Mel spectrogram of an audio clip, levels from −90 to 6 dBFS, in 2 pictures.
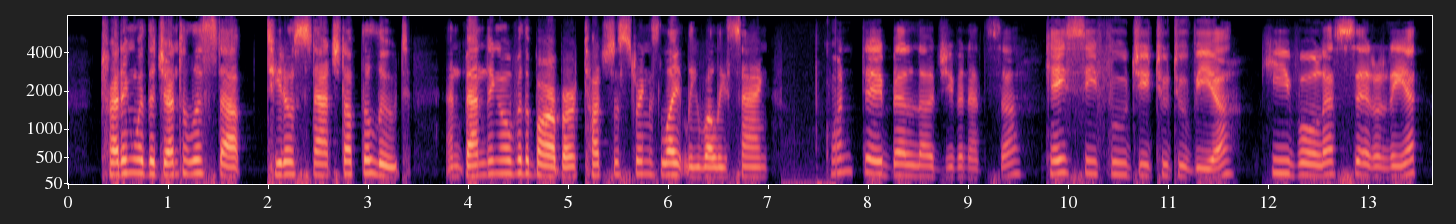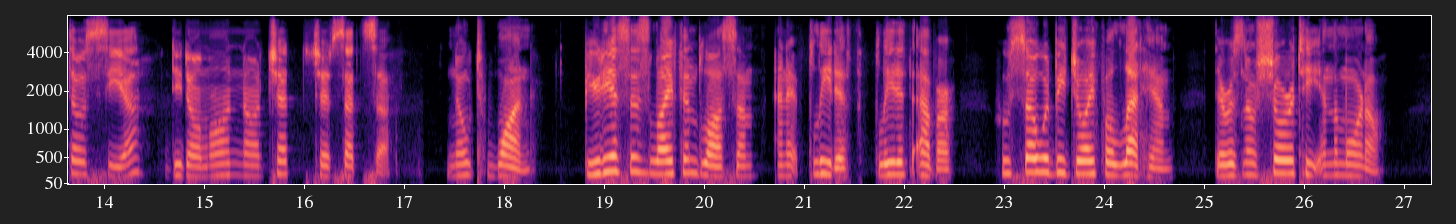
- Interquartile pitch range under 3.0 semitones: No, average, 3.5 semitones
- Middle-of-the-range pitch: No, high, 200 Hz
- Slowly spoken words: Yes, slow, 130 wpm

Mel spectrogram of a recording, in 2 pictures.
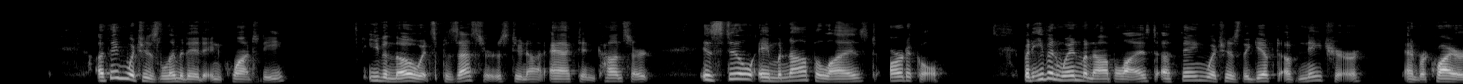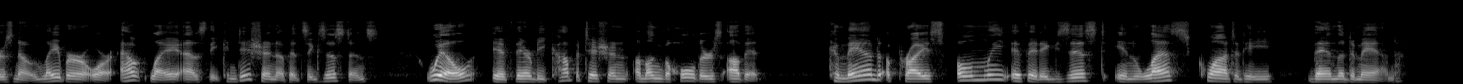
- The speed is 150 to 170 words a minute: No, average, 140 wpm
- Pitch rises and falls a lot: Yes, wide, 7.1 semitones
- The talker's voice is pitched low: No, medium, 150 Hz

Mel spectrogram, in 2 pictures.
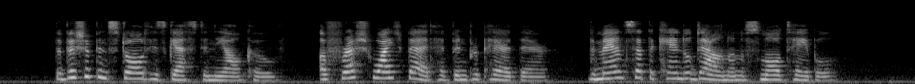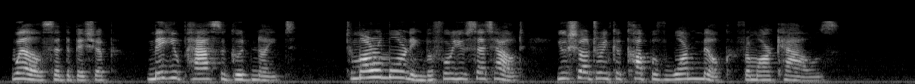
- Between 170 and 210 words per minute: Yes, average, 175 wpm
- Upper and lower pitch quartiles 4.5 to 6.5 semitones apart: Yes, average, 5.1 semitones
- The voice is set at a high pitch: Yes, high, 235 Hz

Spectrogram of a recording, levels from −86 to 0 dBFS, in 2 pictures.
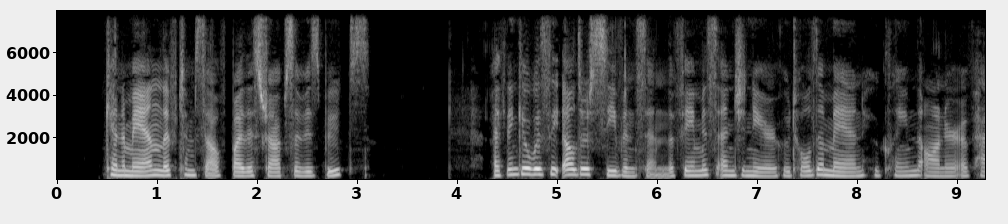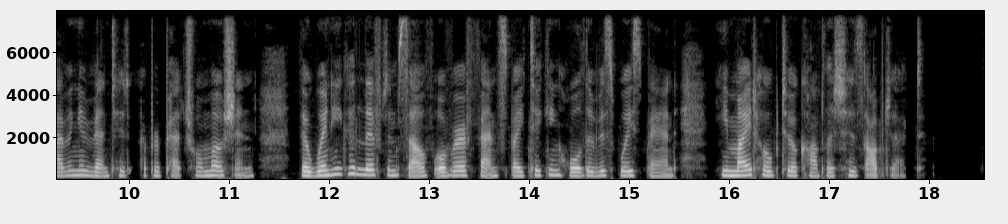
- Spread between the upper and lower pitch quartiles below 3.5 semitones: Yes, narrow, 2.6 semitones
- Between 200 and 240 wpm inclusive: No, average, 185 wpm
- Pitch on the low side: No, high, 210 Hz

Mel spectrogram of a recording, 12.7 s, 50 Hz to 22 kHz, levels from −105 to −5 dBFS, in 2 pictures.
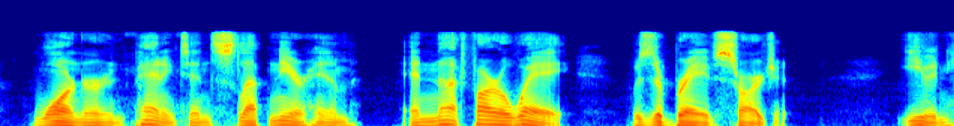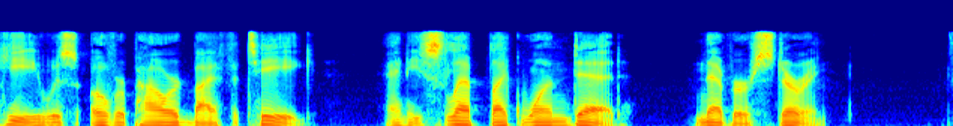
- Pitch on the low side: Yes, very low, 95 Hz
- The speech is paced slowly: Yes, slow, 130 wpm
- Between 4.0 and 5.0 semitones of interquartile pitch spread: No, average, 2.7 semitones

